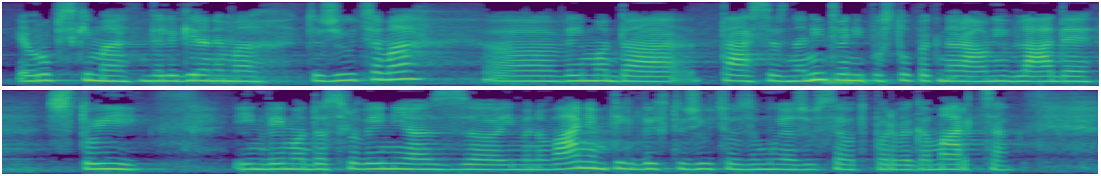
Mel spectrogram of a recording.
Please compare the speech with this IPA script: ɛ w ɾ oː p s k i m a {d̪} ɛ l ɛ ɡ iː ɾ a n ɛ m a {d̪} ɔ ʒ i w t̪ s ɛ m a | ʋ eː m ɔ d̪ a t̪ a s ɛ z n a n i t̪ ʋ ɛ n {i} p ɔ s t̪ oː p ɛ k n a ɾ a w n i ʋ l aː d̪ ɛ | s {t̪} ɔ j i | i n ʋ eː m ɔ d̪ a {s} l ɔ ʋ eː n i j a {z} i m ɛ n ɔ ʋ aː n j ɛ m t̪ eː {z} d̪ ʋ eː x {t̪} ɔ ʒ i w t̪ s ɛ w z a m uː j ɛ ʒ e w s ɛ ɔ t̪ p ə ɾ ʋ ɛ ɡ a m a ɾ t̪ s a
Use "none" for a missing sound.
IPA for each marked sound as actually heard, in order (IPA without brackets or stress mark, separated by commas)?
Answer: d̪, t̪, i, t̪, s, z, ɣ, t̪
